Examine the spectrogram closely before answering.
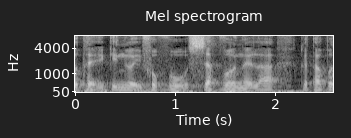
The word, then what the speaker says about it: serveur: Và chúng ta để ý cách phát âm ở cái âm tiết cuối này, để cho phân biệt là phái nam hay phái nữ.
